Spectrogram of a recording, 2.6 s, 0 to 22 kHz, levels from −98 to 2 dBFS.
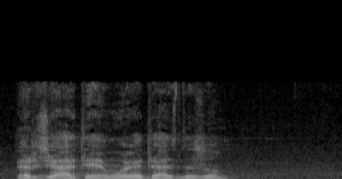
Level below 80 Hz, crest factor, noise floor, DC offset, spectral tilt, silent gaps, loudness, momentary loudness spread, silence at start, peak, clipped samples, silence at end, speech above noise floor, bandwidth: -80 dBFS; 20 dB; -68 dBFS; under 0.1%; -5 dB/octave; none; -42 LUFS; 7 LU; 0.1 s; -24 dBFS; under 0.1%; 0.8 s; 26 dB; 12 kHz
